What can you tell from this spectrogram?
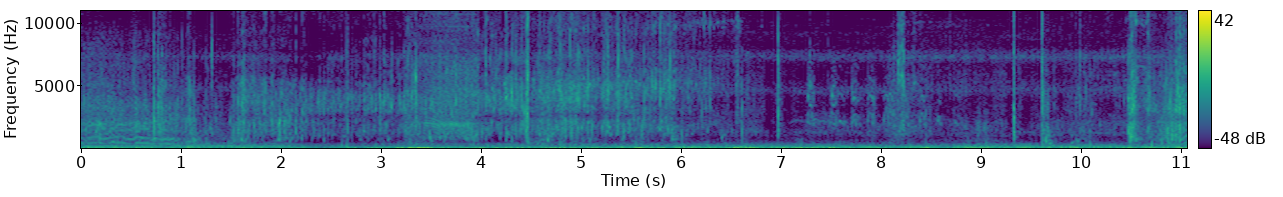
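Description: Water splashing and sloshing, with scattered sharp clicks and a steady low rumble underneath.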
